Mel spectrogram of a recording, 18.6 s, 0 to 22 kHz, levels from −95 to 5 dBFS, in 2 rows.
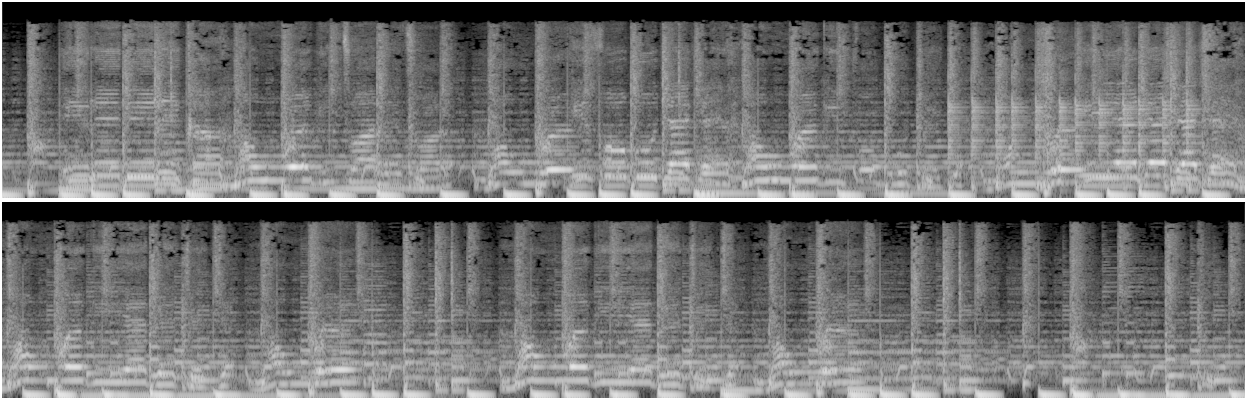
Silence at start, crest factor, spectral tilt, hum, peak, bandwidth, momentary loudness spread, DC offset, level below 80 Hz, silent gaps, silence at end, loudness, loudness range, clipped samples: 0 s; 14 dB; -4 dB/octave; none; 0 dBFS; 16 kHz; 6 LU; under 0.1%; -18 dBFS; none; 0 s; -16 LUFS; 4 LU; under 0.1%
